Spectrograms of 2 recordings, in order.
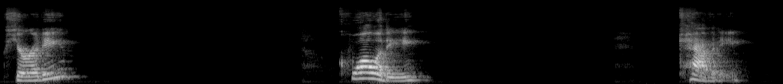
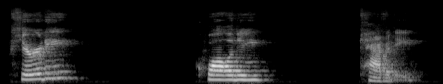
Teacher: we are going to stress the syllable before the ITY, and we are going to say adee.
